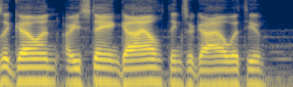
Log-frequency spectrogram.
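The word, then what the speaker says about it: geil: Not that guy, the German word guile, which is spelled g e i l.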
